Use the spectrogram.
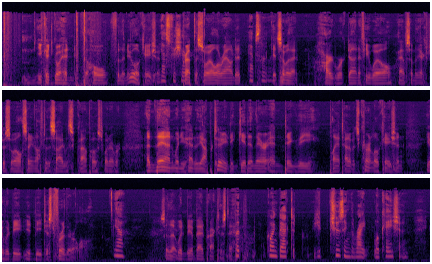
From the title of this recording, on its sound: Live at Prairie Gardens 2-12-22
